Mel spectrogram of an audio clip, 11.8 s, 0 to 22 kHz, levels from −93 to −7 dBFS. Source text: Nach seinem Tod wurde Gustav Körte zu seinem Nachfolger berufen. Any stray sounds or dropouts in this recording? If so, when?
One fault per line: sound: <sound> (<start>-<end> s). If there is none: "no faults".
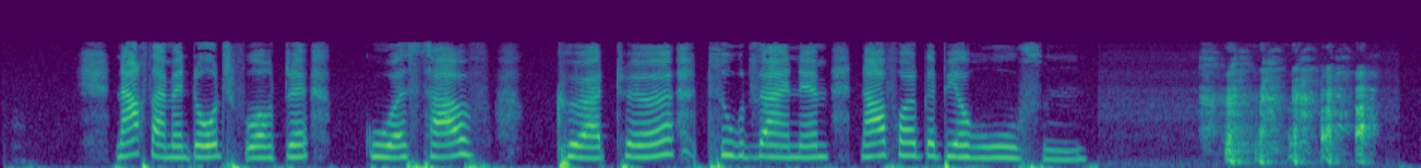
sound: laugh (10.0-11.5 s)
